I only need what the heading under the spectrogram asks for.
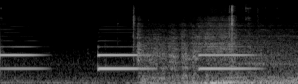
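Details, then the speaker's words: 2003 Ford Expedition Eddie Bauer that had a no-crank no-start with battery and electrics working, now tried with a spare key: warning chimes, short crank, fires right away into even idle; normal start. "that's it so don't go don't pay a thousand dollars for nothing just if you have another key try it and it's gonna save you money"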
